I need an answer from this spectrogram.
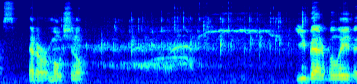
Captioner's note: crowd cheers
